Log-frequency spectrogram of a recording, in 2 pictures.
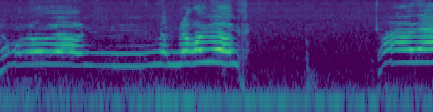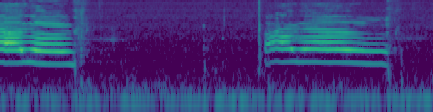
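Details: Domestic female cat indoors, upset at a neighbour cat in her garden in the morning: three long, drawn-out wailing yowls, each one to two and a half seconds, steady then rising slightly at the end, separated by short pauses, low hum behind.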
